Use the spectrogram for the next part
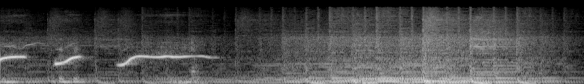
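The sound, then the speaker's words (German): A few short, sliding whistle notes, blown to stop someone talking, sound clear and rise in pitch, before a loud, dense wash of live music from a band's first live performance at a rock festival swells up and carries on to the end. “Pfeif jetzt mal ab, sonst hört er gar nicht mehr auf zu quatschen.”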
